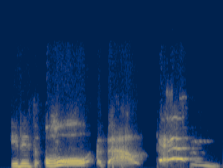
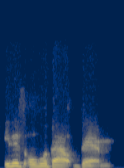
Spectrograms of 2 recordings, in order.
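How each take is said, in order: First: Much higher, slow, crying out the words; drawn-out, almost shouted repeat; emphatic outcry. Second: Said in the usual way. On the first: Shown as a demonstration. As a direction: throw the line out with full emphasis. Repeated line, emphatic second take.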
